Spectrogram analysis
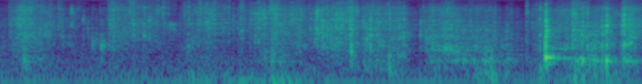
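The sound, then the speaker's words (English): Crinkly plastic packaging being unwrapped, a steady run of dense crackling and rustling with a few sharper snaps near the end, fairly quiet and with no voices. “Unwrapping.”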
